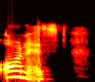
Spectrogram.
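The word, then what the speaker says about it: honest: তাই এ বসে গেল কিন্তু অনেস্ট এখানে এইচ থাকা সত্ত্বেও আমরা ও এর উচ্চারণ করছি অনেস্ট তাইন হল আওয়ার এখানে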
